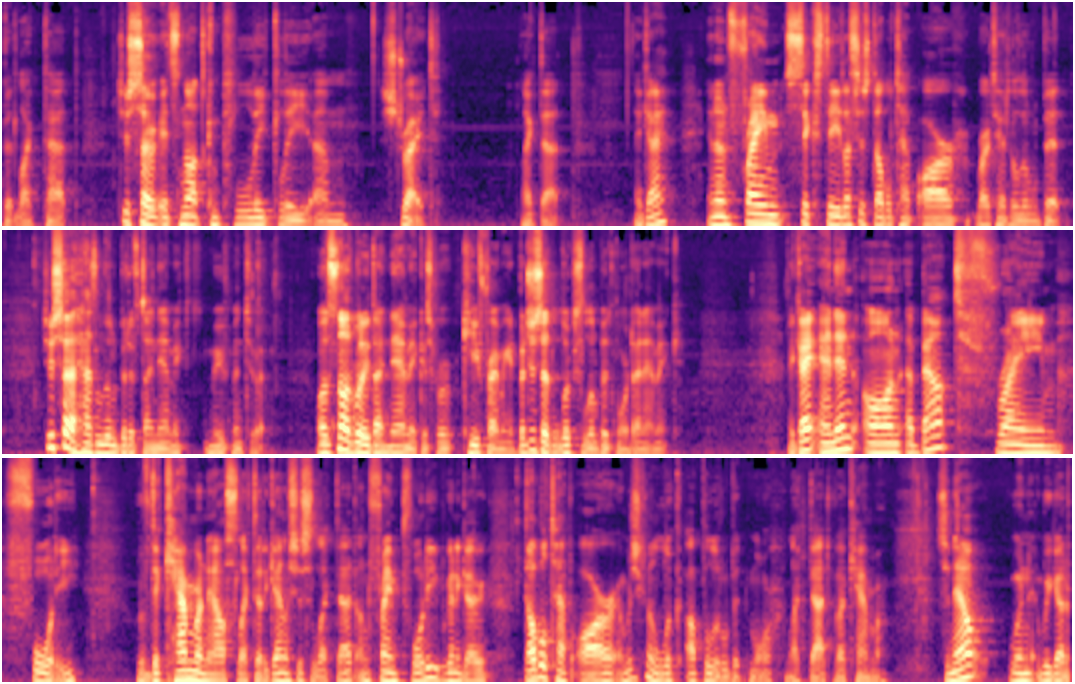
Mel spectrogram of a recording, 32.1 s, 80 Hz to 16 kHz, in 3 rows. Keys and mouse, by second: 1.8-3.1 drag, 3.1-10.1 middle drag, 8.4 r, 10.1-19.8 right drag, 10.3 r, 11.7-19.8 drag, 11.7-24.3 middle drag, 13.3 space, 14.8 space, 16.8 space, 18.4 space, 24.3-28.6 right drag, 24.9 KP_0, 26.6 r, 28.6-30.2 shift+middle drag, 30.2-32.1 drag.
